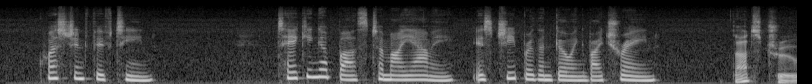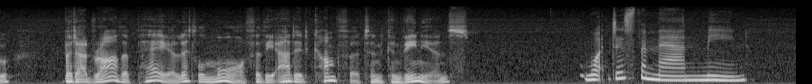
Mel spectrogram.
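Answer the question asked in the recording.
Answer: He would rather take the train because it is more comfortable and convenient, even though it costs more.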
